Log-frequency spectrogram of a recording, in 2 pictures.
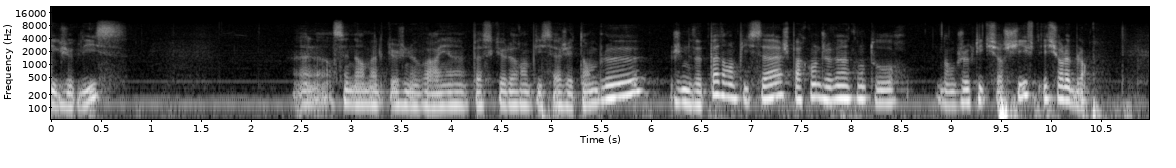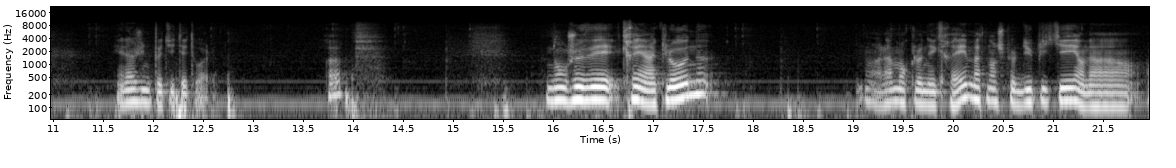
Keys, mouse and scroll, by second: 6.7 click, 10.0 shift+click, 11.5 click, 12.7-14.5 ctrl+drag, 14.6-15.8 drag, 18.0 click, 18.8-20.0 drag.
